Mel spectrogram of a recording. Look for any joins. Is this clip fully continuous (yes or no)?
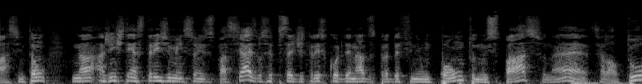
yes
